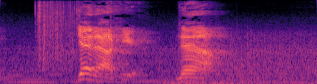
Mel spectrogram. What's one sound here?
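A man shouts a sharp order close by.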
